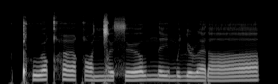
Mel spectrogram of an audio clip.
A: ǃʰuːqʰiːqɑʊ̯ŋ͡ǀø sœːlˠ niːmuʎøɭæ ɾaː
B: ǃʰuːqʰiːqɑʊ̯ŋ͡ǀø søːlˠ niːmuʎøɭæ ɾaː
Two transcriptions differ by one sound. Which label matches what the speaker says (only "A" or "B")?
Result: B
